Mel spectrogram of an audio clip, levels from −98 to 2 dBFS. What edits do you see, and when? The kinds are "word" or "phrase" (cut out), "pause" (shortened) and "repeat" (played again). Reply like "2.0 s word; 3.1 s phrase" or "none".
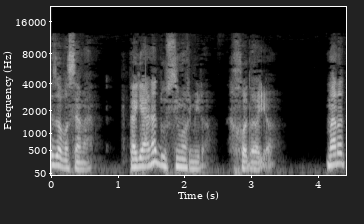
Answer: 2.0 s phrase; 2.5 s pause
